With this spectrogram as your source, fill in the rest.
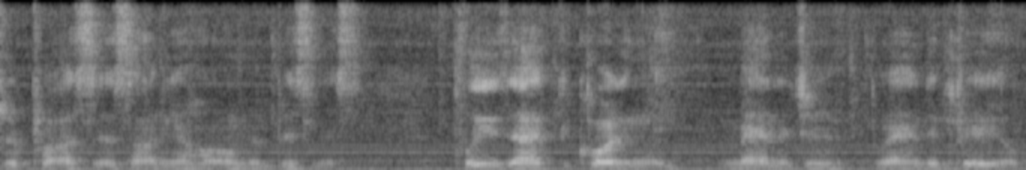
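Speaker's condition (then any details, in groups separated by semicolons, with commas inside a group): Cerebral palsy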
